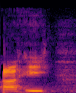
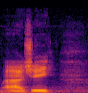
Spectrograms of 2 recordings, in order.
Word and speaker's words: aji: know how it's pronounced i know aji should be pronounced ahi but over in the uk quite a few people call them aji um but yeah forgive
